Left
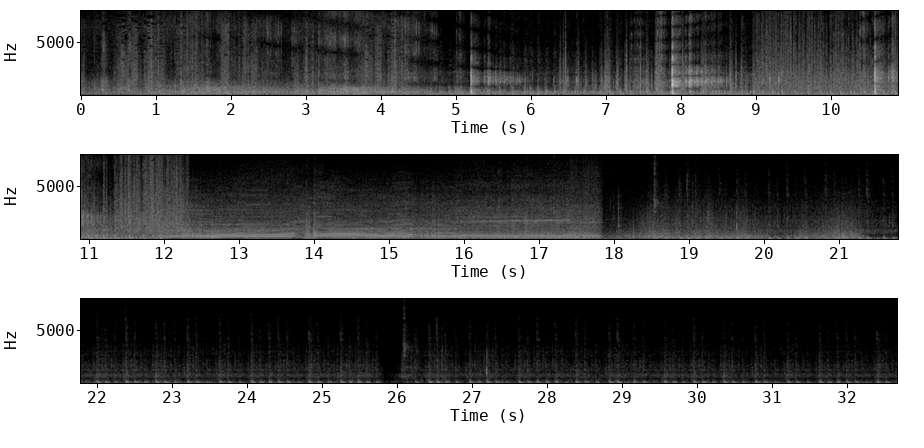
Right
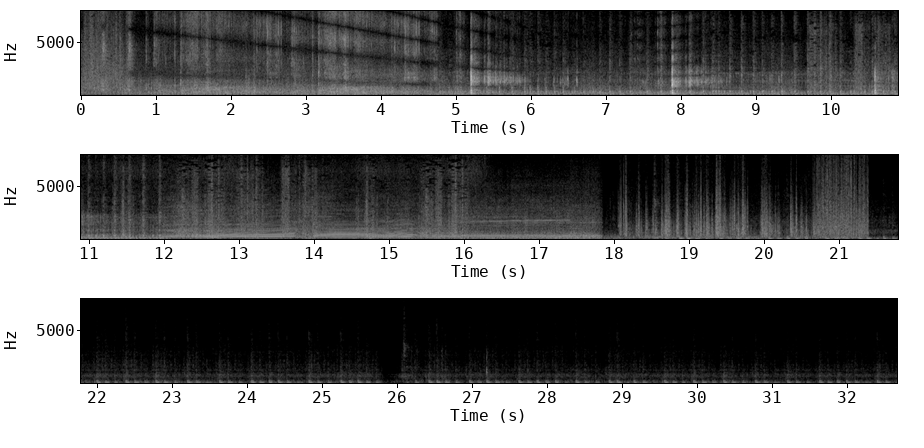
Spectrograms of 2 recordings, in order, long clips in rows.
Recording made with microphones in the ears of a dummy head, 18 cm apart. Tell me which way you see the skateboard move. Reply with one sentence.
In this clip you hear the skateboard move from right to left.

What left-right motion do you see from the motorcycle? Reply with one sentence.
You can hear the motorcycle move to the left.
